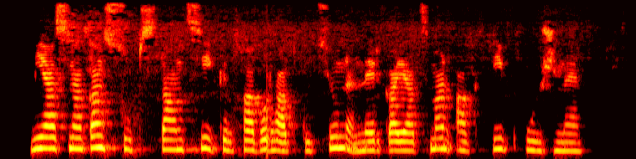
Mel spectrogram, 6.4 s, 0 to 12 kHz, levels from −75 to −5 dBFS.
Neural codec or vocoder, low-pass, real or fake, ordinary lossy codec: vocoder, 24 kHz, 100 mel bands, Vocos; 10.8 kHz; fake; MP3, 64 kbps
